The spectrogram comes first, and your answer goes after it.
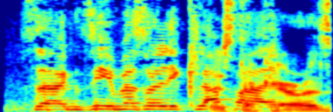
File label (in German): Schwester, Stimmproben; Schwester Esposito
